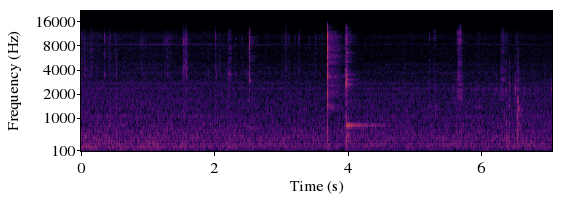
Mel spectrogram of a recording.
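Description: Faint clicks and taps of small metal hand tools against a circuit board as a mini wireless card is unclipped and lifted from it, with a sharper pair of clicks a little before four seconds in.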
